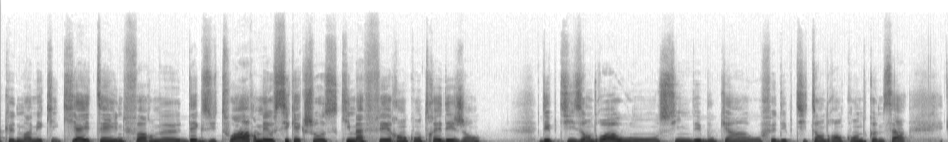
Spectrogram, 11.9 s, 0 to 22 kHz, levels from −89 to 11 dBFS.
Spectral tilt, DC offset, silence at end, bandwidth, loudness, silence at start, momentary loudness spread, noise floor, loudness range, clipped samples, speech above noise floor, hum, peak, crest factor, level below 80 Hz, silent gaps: -6 dB/octave; under 0.1%; 0.05 s; 15.5 kHz; -16 LUFS; 0 s; 8 LU; -48 dBFS; 4 LU; under 0.1%; 33 dB; none; -2 dBFS; 14 dB; -52 dBFS; none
